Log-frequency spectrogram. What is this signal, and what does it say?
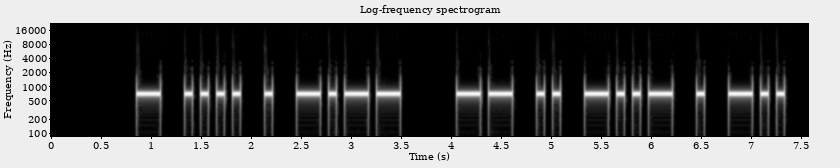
Morse code, heard as a keyed tone, about 14 wpm, 700 Hz. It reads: THEY MIXED
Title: Sentences from Top 1500 Words 15wpm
